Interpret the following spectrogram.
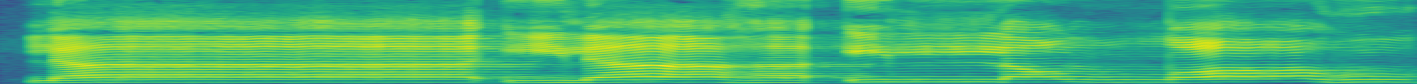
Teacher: اب لام مشدد ہے تو آپ نے حمزہ اور لام کو آپس میں بہت مضبوطی کے ساتھ ملانا ہے، اور پھر نیکسٹ اللہ کا جو حرف آ رہا ہے اس سے پہلے والی لام پر زبر ہے، تو آپ نے اللہ کے حرف کو پر پڑھنا ہے، موٹا پڑھنا ہے، باریک نہیں ہونے دینا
